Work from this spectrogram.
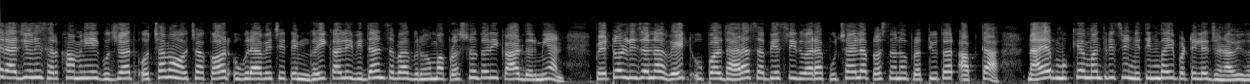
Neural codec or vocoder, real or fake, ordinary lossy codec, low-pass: codec, 16 kHz, 4 kbps, X-Codec, WavLM features, trained on Multilingual LibriSpeech; fake; none; 7.2 kHz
